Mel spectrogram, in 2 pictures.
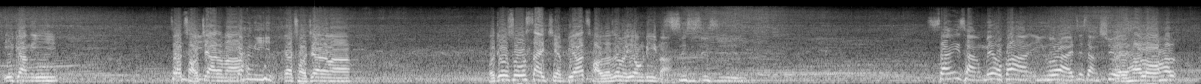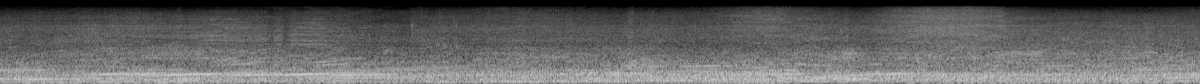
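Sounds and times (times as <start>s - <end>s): racing motorcycle engines revving: 0.0s - 24.0s.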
